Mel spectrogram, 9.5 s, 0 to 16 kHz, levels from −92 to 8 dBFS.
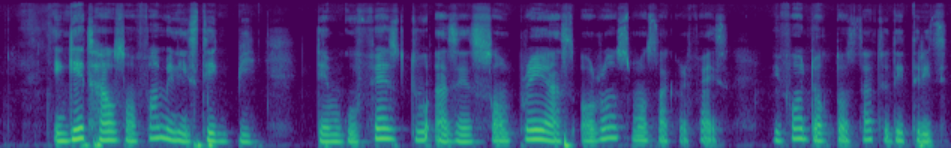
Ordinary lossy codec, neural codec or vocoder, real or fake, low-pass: none; none; real; 14.4 kHz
